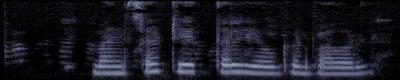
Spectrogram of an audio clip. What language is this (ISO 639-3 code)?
pus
